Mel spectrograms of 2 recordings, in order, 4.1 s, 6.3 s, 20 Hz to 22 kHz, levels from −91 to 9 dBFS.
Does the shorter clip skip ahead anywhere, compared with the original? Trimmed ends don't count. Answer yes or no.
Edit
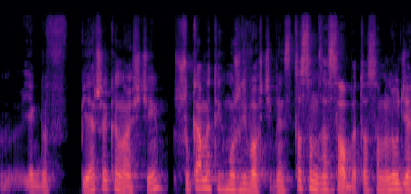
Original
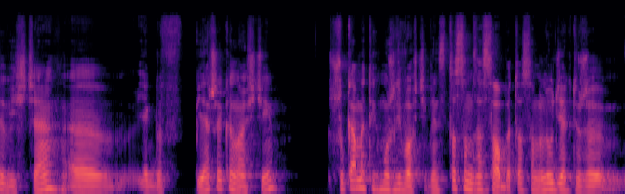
yes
